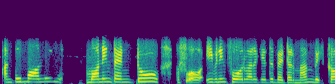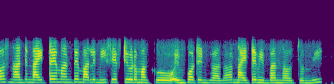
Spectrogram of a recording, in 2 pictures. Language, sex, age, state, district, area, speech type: Telugu, female, 18-30, Telangana, Ranga Reddy, urban, conversation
